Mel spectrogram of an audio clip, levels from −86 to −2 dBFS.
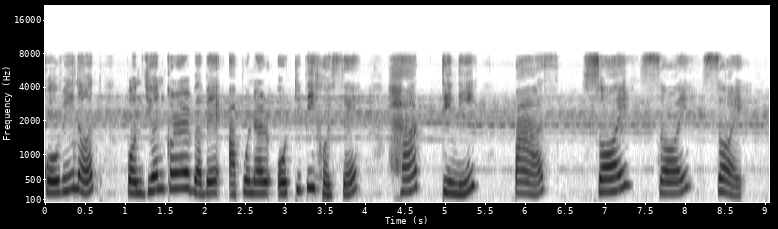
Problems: constant background noise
